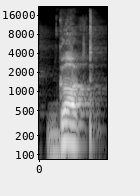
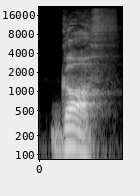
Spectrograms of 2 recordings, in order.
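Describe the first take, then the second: First: The word ends with a t sound. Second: The word ends with a th sound. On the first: The speaker calls it wrong. "no es got" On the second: The speaker calls it right. "con T H en inglés es goth"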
